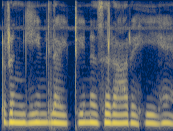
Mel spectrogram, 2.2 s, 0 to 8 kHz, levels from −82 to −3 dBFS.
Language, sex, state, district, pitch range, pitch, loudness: Hindi, female, Himachal Pradesh, Shimla, 195-205 Hz, 200 Hz, -17 LUFS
